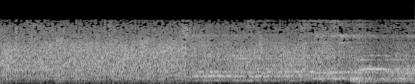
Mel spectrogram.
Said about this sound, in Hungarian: Ennél jobban is meg tudjátok tapsolni.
